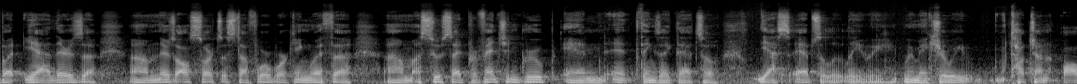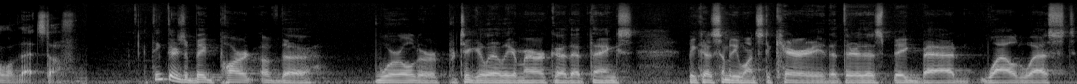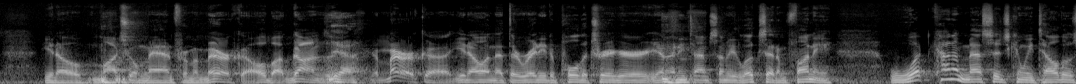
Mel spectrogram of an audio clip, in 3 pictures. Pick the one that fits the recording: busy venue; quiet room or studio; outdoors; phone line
busy venue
